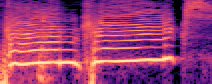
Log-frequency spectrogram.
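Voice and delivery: high, loud, shrieked pancakes.

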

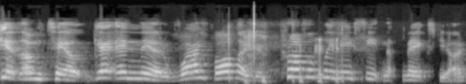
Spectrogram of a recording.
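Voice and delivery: mock cheering shout. Retelling watching the race at home: shouting at the TV. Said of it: "I was up at my T V going".

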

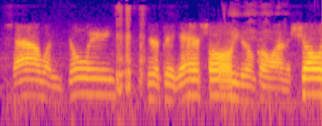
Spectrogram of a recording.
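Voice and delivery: ordinary delivery

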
